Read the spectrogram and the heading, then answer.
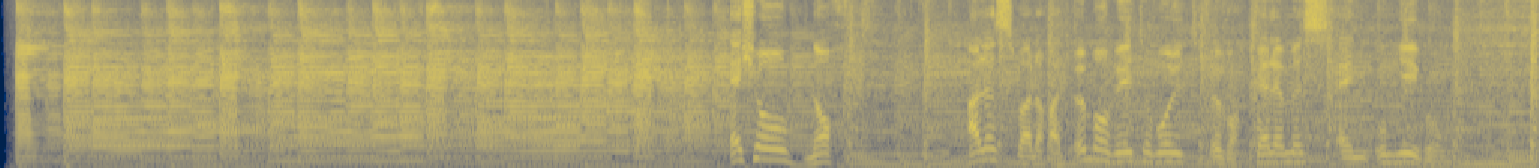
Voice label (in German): Kelmiser Mundart; Dinner und Frühstück in the Dark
